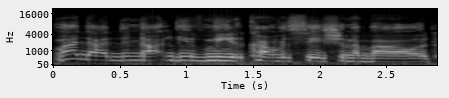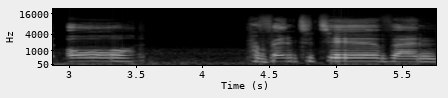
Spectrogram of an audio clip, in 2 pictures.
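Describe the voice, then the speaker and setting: A woman's animated, fairly high voice in a strong Jamaican accent, at a fairly slow pace with ordinary pitch variation. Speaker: public health doctor, channel host. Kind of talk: casual educational vlog. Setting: outdoors near construction site.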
